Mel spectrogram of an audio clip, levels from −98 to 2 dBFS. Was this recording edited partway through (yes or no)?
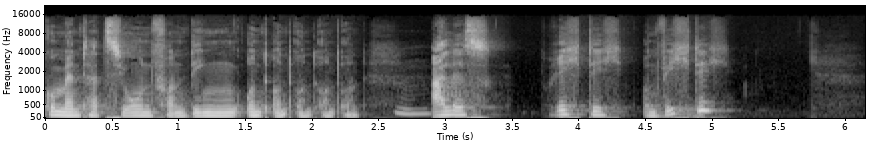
no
